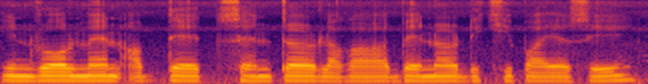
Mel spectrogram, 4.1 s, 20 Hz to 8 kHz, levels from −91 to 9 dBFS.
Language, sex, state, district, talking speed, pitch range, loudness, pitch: Nagamese, male, Nagaland, Dimapur, 120 wpm, 105-115 Hz, -15 LUFS, 110 Hz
